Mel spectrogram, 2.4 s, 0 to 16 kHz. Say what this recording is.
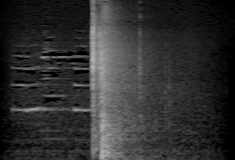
Closing a door
This sound was recorded at the Campus of Poblenou of the Pompeu Fabra University, in the area of Tallers in men bathroom, corridor A .It was recorded between 14:00-14:20 with a Zoom H2 recorder. The sound consist first into a high frequency and continuous sound produced by the squeak of the door, then a percussive with high attack sound is produced.
bathroom, door, percussive, bath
